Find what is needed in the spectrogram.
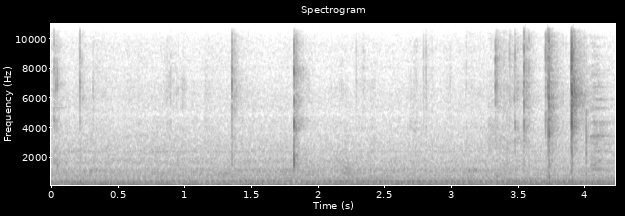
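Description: A few light clicks of scissors being handled, a cluster of them near the end, over a low steady background hum.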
